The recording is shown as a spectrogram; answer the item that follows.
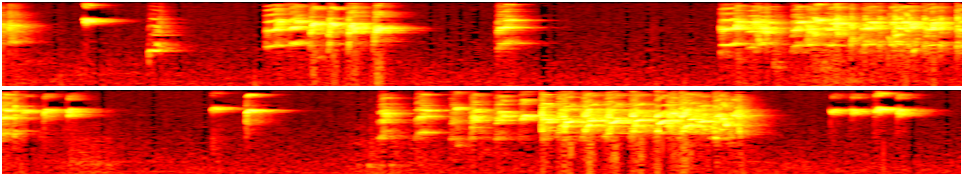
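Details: Fischer's lovebirds of a mutation colour form give short high squeaks and bursts of rapid, shrill chattering, separated by brief silences.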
